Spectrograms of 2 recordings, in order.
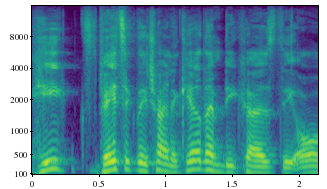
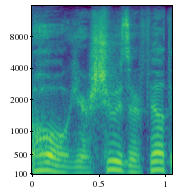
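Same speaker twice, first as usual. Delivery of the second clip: clumsy, poor, put-on stage-Irish accent; 2 semitones higher, 3 dB quieter than usual. Retelling how the Leprechaun in the movie talks: Leprechaun voice, bad Irish accent. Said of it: "can't, like, do an Irish accent".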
